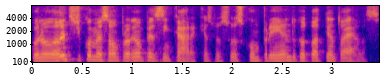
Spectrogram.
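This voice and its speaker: A man with a fairly high pitch, dry and close with no echo. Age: 40s. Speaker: journalist and podcast host. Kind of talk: casual interview.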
